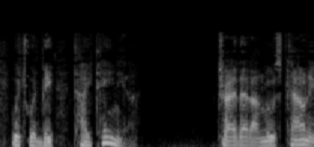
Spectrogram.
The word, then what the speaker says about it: Titania: from a and undoubtedly used the Elizabethan pronunciation of the Latin which would be Titania try that on moose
